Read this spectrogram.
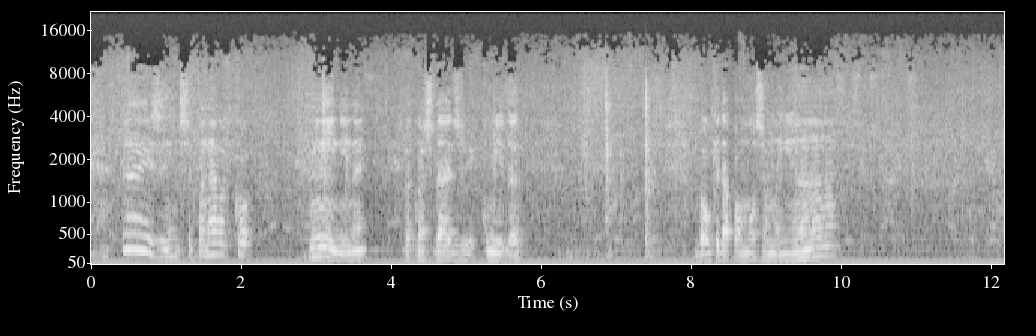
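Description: Utensils scrape and clatter against a pan as food is stirred.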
